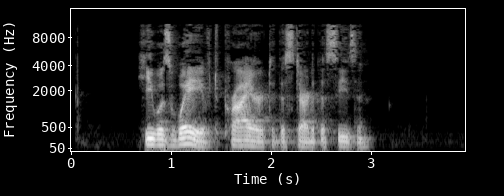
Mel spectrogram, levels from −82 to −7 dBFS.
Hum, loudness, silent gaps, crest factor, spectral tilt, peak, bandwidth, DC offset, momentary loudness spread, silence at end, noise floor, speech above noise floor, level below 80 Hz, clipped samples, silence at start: none; -20 LUFS; none; 20 dB; -5 dB/octave; -2 dBFS; 11.5 kHz; under 0.1%; 11 LU; 0.95 s; -73 dBFS; 54 dB; -46 dBFS; under 0.1%; 0.7 s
